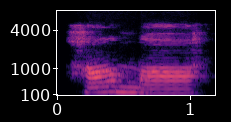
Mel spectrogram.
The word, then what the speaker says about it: homoousios: This word that Mike has put up on the screen is pronounced homoousios.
